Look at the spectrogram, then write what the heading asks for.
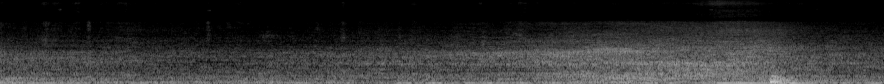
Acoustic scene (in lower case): street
